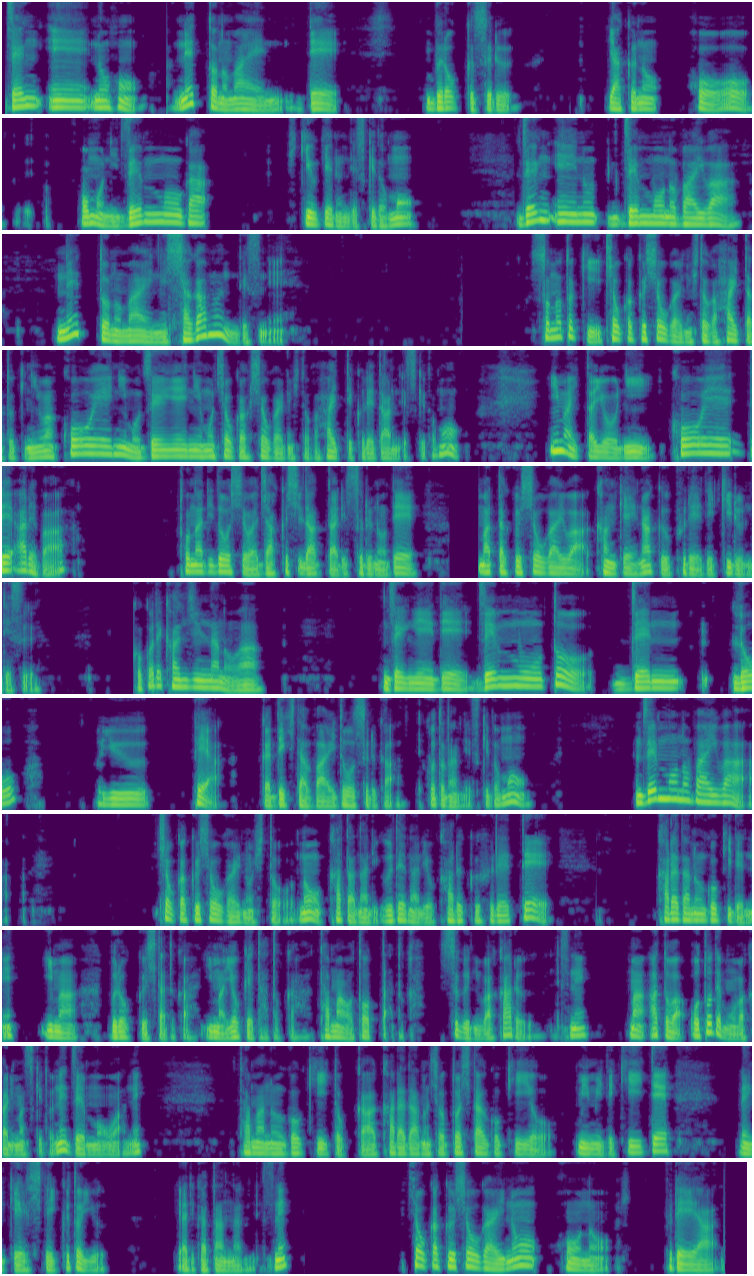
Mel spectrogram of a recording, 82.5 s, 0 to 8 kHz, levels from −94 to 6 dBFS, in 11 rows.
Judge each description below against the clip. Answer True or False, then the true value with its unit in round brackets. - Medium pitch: False (110 Hz)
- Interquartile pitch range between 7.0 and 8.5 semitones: False (6.3 semitones)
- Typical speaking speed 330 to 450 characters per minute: False (235 characters per minute)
